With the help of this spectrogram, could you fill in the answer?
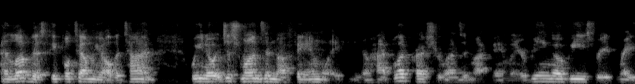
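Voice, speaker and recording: Here a man talks at a very fast pace with an animated tone. He speaks in a Southern US accent. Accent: Southern US accent, still there. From US South. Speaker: personal trainer. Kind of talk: online nutrition seminar. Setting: online webinar, recorded. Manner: animated, repeats words and fillers.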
